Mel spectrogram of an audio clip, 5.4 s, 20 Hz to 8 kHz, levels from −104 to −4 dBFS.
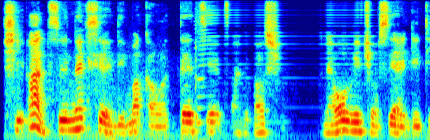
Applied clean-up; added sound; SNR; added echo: neural mask model DeepFilterNet 3.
